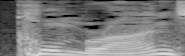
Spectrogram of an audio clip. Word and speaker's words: Qumran: Qumran.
